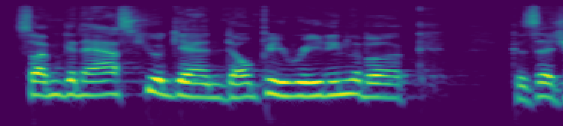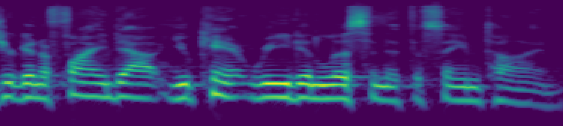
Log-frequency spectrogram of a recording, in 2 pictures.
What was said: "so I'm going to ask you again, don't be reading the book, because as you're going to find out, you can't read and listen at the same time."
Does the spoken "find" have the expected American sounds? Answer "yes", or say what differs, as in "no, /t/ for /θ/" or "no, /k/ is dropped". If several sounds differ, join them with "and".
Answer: yes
